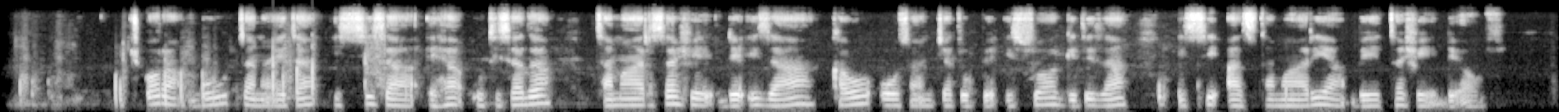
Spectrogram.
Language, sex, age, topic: Gamo, male, 25-35, government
